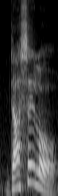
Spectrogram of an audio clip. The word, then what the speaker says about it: dáselo: Dáselo. One word. D-A-S-E-L-O. There's an accent on the A.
